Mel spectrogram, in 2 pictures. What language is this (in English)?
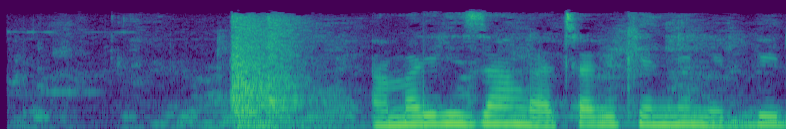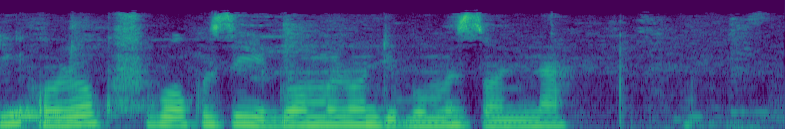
Ganda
